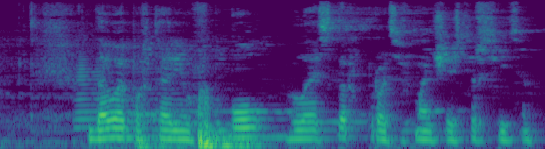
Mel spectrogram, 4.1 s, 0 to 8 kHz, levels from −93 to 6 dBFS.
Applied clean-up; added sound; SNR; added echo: classical method WPE with log-MMSE.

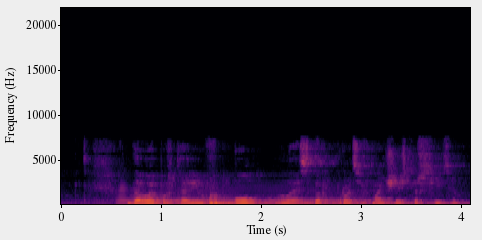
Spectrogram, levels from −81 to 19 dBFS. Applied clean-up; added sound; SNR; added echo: none; Wind instrument, woodwind instrument; 17 dB; reverberation time 1.0 s.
